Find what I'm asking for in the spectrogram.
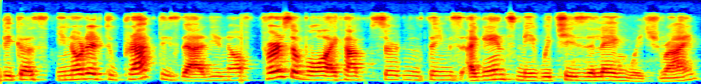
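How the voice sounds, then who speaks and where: A woman telling a travel story in a casual family chat, talking in an animated, halting way with many fillers and restarts. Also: on the low side, rough recording. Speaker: guest aunt.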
